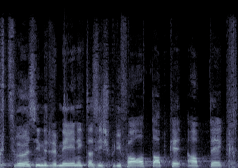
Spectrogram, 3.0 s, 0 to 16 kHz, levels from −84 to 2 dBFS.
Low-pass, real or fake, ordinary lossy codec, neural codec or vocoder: 14.4 kHz; fake; AAC, 48 kbps; codec, 44.1 kHz, 7.8 kbps, Pupu-Codec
